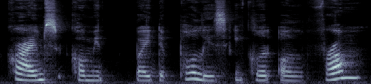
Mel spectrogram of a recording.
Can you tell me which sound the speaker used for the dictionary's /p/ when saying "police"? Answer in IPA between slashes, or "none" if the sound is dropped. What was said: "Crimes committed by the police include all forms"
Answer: /p/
